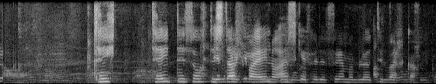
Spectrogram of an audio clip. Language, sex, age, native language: Icelandic, other, 12, Icelandic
